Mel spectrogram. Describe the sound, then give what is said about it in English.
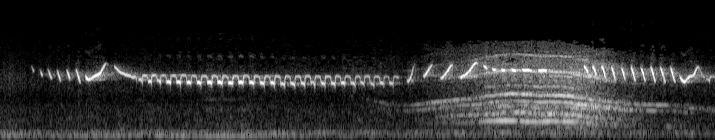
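A nightingale sings: a long run of rapid, bright warbling trills, then a fuller, swelling phrase with richer tones beneath, ending in quick trilled notes, with no talking. “Oh, little nightingale. With your song, you have driven evil visions from my mind.”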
